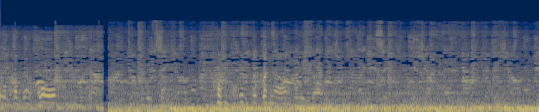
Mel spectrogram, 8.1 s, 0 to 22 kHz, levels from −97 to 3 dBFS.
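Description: From 0 to 1.62 s the sound is quieter, dull and band-limited below 8.6 kHz with faint added background noise, likely an input switched to a poorer device, ending in an 80 ms silence. Throughout, nothing passes above 11 kHz and the treble sounds gritty and metallic, pointing to heavy HE-AAC compression at a very low bitrate.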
